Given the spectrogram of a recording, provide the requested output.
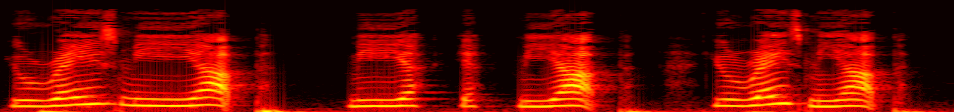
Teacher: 这个 me 和后面的 up 有一个元音加元音的连读了，需要加一个小小 ye 的发音。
